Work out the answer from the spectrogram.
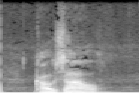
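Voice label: "causaal", Dutch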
